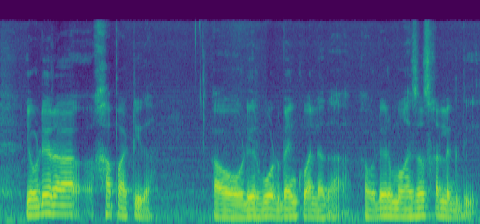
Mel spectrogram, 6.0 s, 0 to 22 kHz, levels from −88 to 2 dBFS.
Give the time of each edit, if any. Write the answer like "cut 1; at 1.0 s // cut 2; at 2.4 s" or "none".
cut 1; at 0.9 s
